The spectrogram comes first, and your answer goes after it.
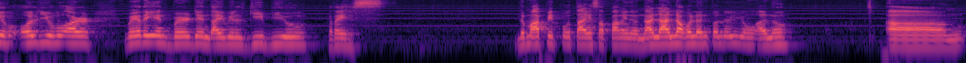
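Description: A man's voice: fairly high pitch, smooth. A Filipino man giving a daily devotional sermon, switching between Tagalog and English, casual and joking at times. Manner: mixes Tagalog and English, laughs at his own jokes. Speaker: devotion speaker.

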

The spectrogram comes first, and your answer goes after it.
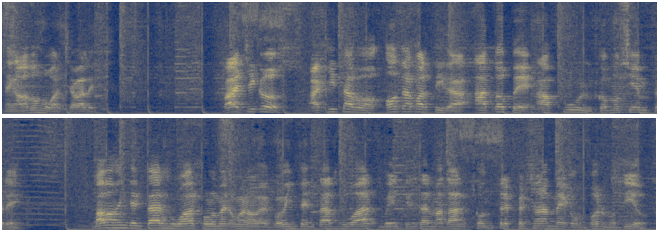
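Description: A young man from Spain, commentating his own gameplay in an excitable way, swearing often and bursting into loud shouts. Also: medium pitch, fairly quick, soft background music. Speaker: gaming youtuber.

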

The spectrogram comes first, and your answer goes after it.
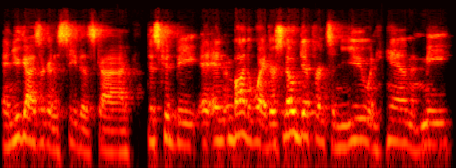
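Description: A man's voice: a little high, fairly quick, fairly bright tone. A man speaking as a sales trainer and host, giving emphatic, punchy motivational coaching and repeating himself for effect. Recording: distant mic, dull lo-fi sound.

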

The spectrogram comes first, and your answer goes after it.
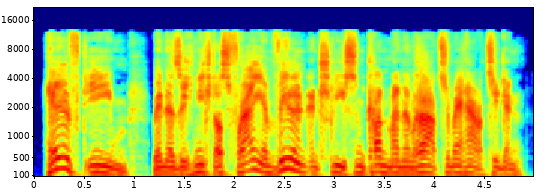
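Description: A man voicing a weary, ruthless young king who talks in gruff, dry sarcasm. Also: a little high, expressive, moderate pace, pushed and bright, dry recording, pitched above the performer's own voice, full character voice. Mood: sardonic.

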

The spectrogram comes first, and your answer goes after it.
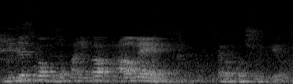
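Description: A man's voice: a little high, darkish tone. A man teaching English grammar to a class, talking emphatically and checking often that students follow. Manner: emphatic, keeps checking students with quick questions. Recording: echoey room, mic far off, noisy.

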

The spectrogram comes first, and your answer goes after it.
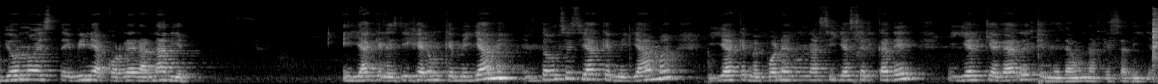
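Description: A woman's voice: lowish voice, darkish tone, roomy sound, slight background noise. A woman with a Mexican accent, a traditional healer, telling a long story in an interview with many fillers and restarts.

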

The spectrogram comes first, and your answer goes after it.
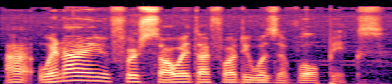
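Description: A man's voice: mid-range voice, very animated, moderate pace, faint music behind. Laid-back young man giving short replies. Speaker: co-host. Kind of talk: casual gameplay chat.

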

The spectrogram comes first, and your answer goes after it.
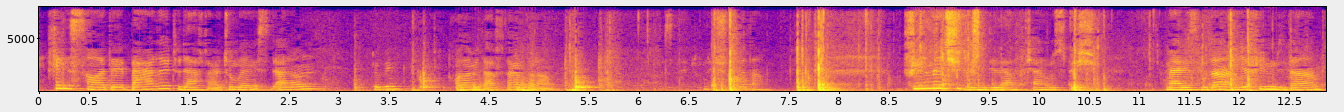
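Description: Woman, Persian accent, English teacher, explains step by step, repeats lines slowly, middle pitch. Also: noisy background. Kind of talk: teaching English through song lyrics.

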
